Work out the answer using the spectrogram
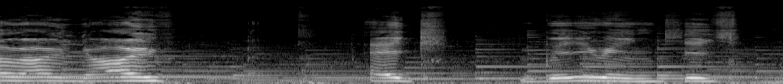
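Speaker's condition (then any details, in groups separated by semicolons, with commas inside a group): Cerebral palsy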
